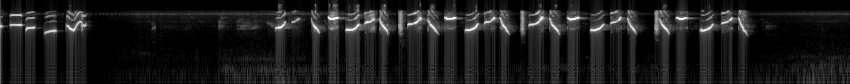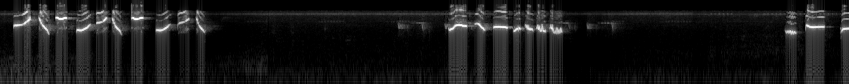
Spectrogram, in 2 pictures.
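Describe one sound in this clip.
A songbird sings loud, rapid whistling phrases close by, in bursts with pauses between.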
